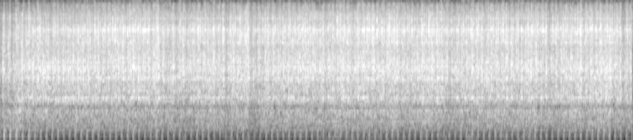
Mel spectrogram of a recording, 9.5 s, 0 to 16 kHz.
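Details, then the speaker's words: Wheel Horse Commando 800 sickle bar mower with a pull-start 8 hp engine, after replacing its old belts: the small single-cylinder engine runs at a steady, even beat with no misses or knocks. Normal running after repair. "Looks like we're back in business. Okay, got her fired up and got her in the transport position."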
